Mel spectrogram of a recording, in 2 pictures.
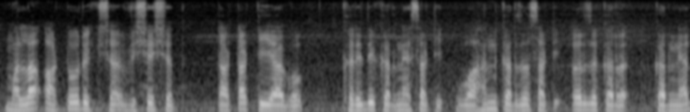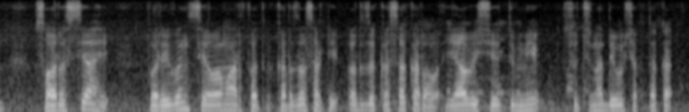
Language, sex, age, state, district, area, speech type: Marathi, male, 18-30, Maharashtra, Satara, rural, read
